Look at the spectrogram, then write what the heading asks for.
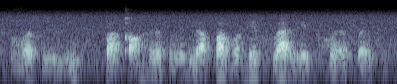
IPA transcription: ʁʷ ɜ˨˩˦ f ŋ ʉ˨˩˦ ŋ | qʷ i˨˩˦ qʼ ɒ˨˩˦ ɦ ə˨˩˦ | β ɘ˨˩˦ ŋ ɜ˨˩˦ qʷ i˧˥˧ ʁʷ ə˨˩˦ ɦ e˧˥˧ xʷ a˧˥˧ r e˨˩˦ ɡ χʷ ɜ˨˩˦ f ɜ˨˩˦ xʷ

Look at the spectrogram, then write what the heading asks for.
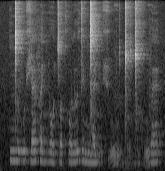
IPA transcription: ŋ͡ǀ ɯ v u ç ɛ f ɛ ʎ o c ɤ t̪ʰ o l ɯ d e ŋ͡ǀ ɛ ʎ o̰ ç ṵ v ṵ ɡ͡ǀ o̰ ɡ͡ǀ o x ṵ v ɛ

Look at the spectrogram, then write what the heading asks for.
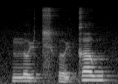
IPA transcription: n̪ ɵ˨ ɥ t͡sʰ ɵ˨˩ ɥ k ɐ˥ w

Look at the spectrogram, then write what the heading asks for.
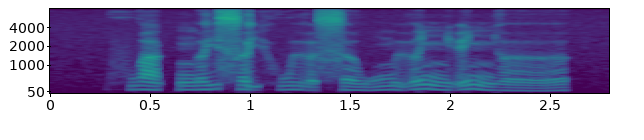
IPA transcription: h w a˨˩ k̚ ŋ ə˨˦ j s ə̰˧˨ j h w ɨ̰˧˨ ə̯ s ə˨˩ w m ɨ̰˧˥ ə̯ ɲ ḛ˧˥ ɲ əː˧˩˨

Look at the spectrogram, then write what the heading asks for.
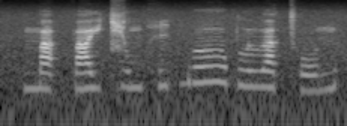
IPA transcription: m a˨˩ ʔ p a˧ j t͡ɕ o˧ m h i˦˥ ʔ b ɤː˥˩ p l ɯ˧ a̯ tʰ o˦˥ n

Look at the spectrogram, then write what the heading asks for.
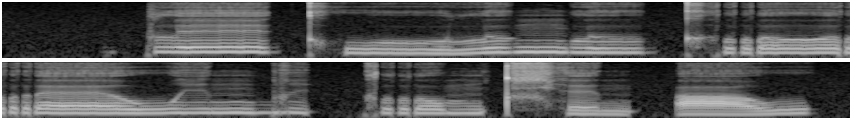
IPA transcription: p l eː˥˩ kʰ w uː˨˩ l ɯ˥˩ ŋ l ɯː˦˥ kʰ r ɤː˦˥ r ɛː˧ w i˦˥ n b i˦˥ ʔ k r o˧ m t͡ɕʰ e˨˩ n ʔ a˩˦ w

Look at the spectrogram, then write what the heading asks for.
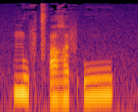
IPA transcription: n u f t͡sʼ a ʁ ɛ f ʔ u

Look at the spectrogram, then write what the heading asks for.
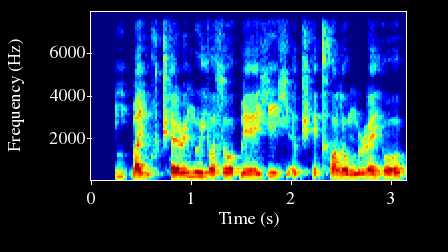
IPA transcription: ʎ ḭ ɡ͡b a ʎ ṵ x t͡ʃʰ ɛ ɭ e ŋ ɯː j ɤ s oː ɓ eː ç iː ç ɛ̰ l t͡ʃʰ e kʰ ɔ l o ŋ u ɭ ɛ j o

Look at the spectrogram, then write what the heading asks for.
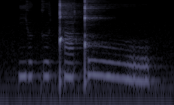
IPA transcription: j ɯ k ɯ ǃ a ǃ uː

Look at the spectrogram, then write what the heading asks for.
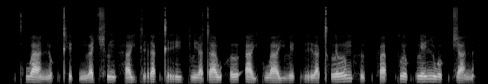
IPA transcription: kʰ w aː˨˩ n o˥˩ k̚ tʰ e˨˩ k̚ ŋ ɯ˧ a̯ t͡ɕʰ ɯ˨˩ ŋ h aː˧ j k r a˦˥ k̚ t r iː˧ k l i˩˦ a̯ t a˧ w h ɤː˦˥ ʔ a˩˦ j k w aː˧ j l e˦˥ k̚ r ɯ˨˩ a̯ kʰ l ɤː˥˩ m h ɯ˨˩ k̚ f a˦˥ p̚ k l o˦˥ k̚ p l e˥˩ n w o˥˩ k̚ t͡ɕ a˧ n

